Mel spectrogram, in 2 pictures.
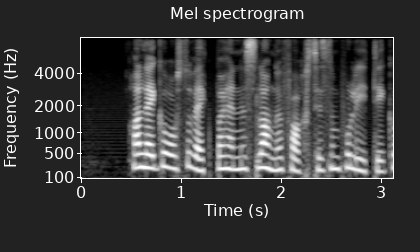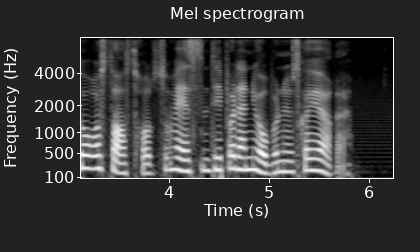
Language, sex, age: Norwegian, female, 38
